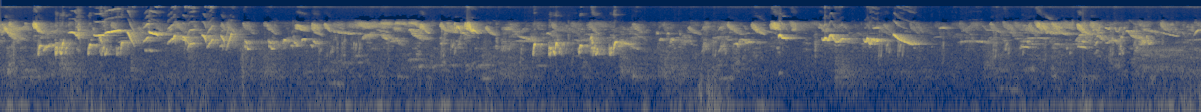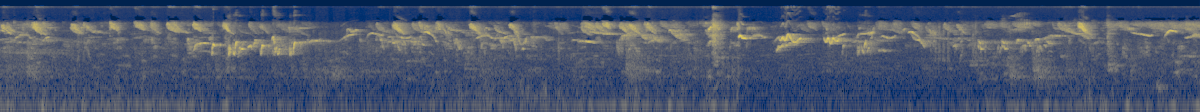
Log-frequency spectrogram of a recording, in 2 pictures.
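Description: Several small songbirds chirping and twittering together: a dense, overlapping chorus of quick high notes that comes in bursts with short lulls.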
